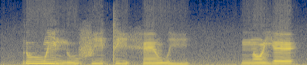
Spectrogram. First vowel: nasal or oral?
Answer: oral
